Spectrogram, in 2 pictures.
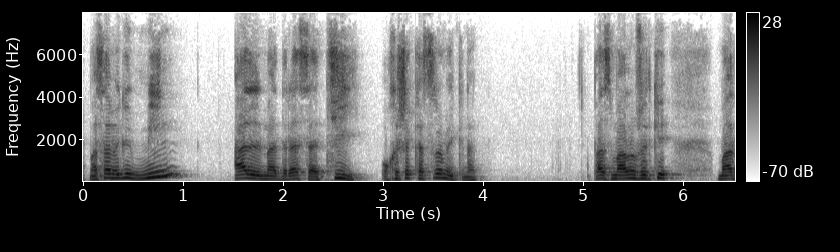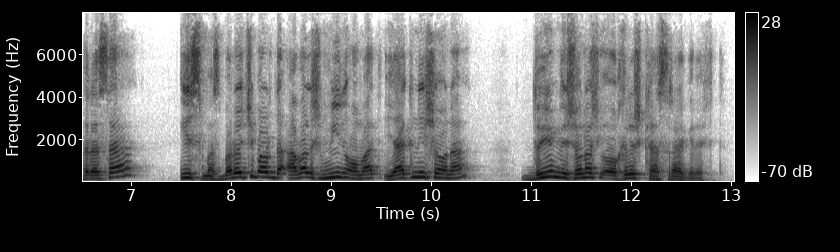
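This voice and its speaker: A man with a Tajik accent teaches Arabic grammar step by step, repeating terms, giving examples, and reading the Arabic text slowly word by word. His voice is high and darkish in tone, with lively intonation.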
